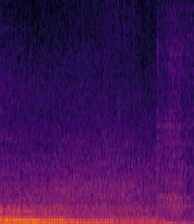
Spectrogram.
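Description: An Italian sports car's engine hums with a deep, throaty tone that sinks lower in pitch over the first moments, then settles into a steady low drone with a brief heavier push near the end.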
